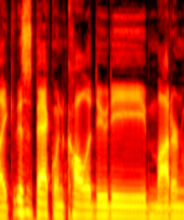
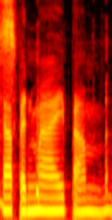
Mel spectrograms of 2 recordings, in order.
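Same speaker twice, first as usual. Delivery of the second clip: high, put-on cartoon voice; 6 semitones higher than usual. Chatting with Alex about consumerism, blurting a line in a Peter Griffin voice. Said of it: "when you're doing the voices".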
